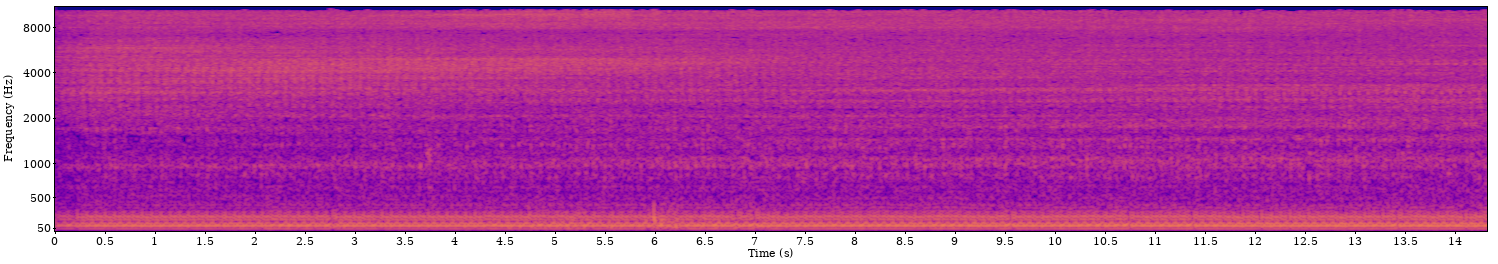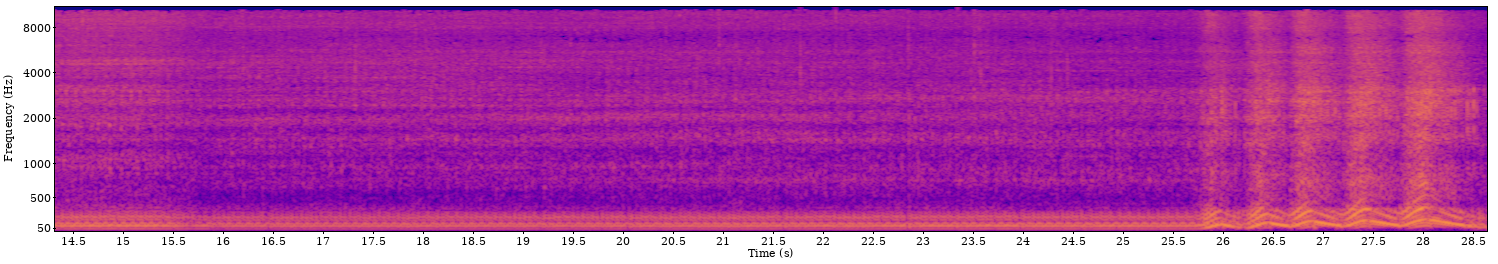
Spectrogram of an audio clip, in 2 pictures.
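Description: Honda CB400F 400 Four's inline four-cylinder engine idling steadily through its four-into-one exhaust. Near the end it is revved in several quick throttle blips, the pitch rising and falling with each.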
